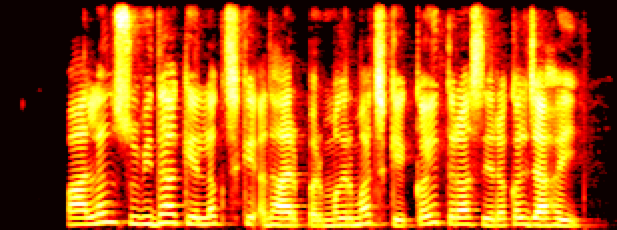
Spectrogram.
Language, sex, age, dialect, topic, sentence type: Magahi, female, 41-45, Southern, agriculture, statement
